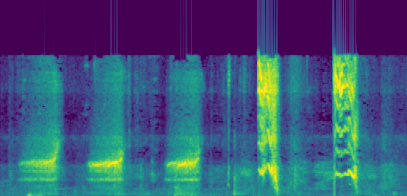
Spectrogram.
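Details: Pet ringneck parrot in a talking-training session; three rasping, buzzy squawks about half a second apart, followed by two shorter, sharper harsh bursts.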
